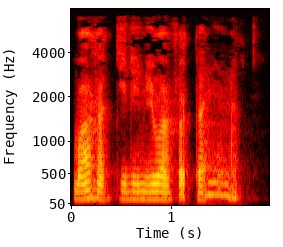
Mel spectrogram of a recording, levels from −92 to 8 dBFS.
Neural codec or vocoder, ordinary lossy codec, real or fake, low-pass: autoencoder, 22.05 kHz, a latent of 192 numbers a frame, VITS, trained on one speaker; MP3, 32 kbps; fake; 7.2 kHz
